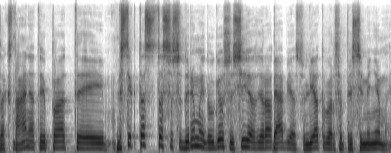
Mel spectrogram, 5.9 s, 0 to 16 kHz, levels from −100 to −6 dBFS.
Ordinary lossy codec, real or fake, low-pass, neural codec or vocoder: Opus, 64 kbps; real; 14.4 kHz; none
